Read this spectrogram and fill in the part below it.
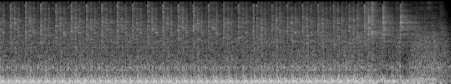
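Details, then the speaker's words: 1967 VW Beetle 1500, first start in years while indoors. Harsh, loud, rapid unmuffled idle because the exhaust has holes; it also needs a fan belt. Exhaust leak. "The exhaust has got holes in it which is why it's extra loud and it's indoors."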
